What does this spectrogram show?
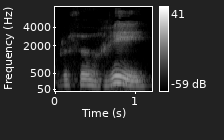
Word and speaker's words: ferai: Je ferai, prononcé et, comme dans élève.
